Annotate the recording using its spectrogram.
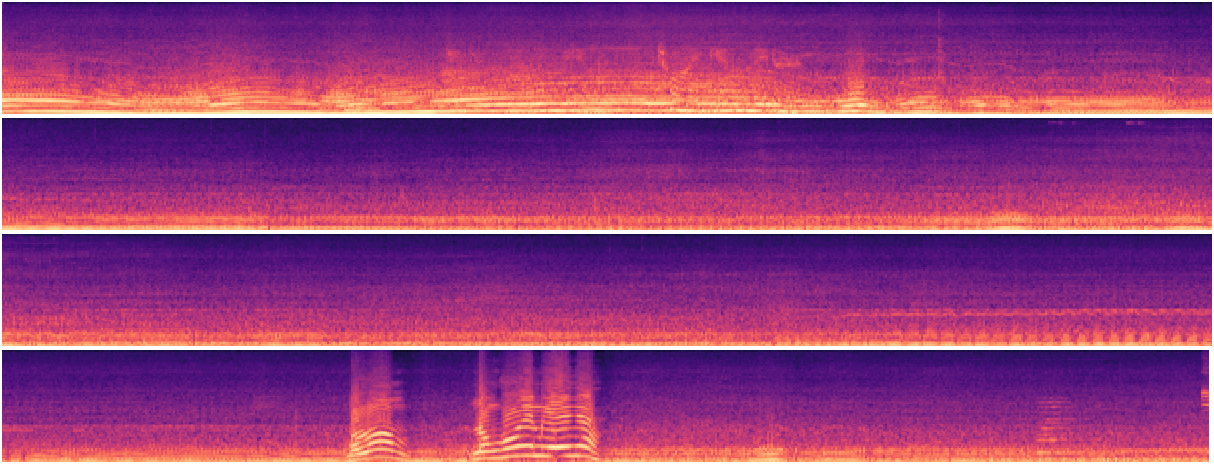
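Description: Motorcycle engine revving up and down repeatedly for the first several seconds, then settling into a steady idle, with two short bursts of revving near the end.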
